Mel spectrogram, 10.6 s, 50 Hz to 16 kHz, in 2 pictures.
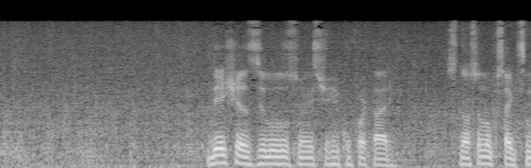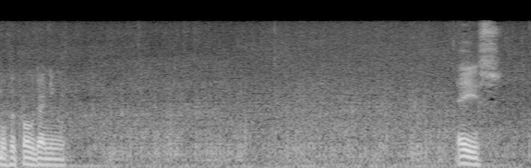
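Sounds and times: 
dense rain pouring during a thunderstorm: 0.0s - 10.6s
low rumbling undertone of thunder: 0.0s - 10.6s
speech: 2.1s - 6.1s, 9.9s - 10.4s.

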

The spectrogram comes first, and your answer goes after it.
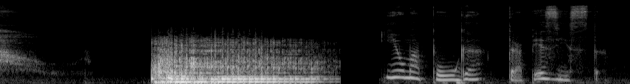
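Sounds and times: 
giant dinosaur roar sound effect: 1.5s - 3.4s
speech: 4.3s - 6.1s.

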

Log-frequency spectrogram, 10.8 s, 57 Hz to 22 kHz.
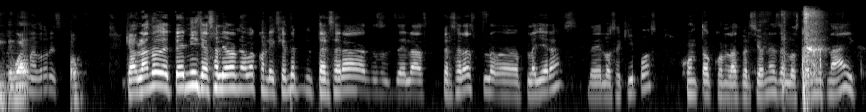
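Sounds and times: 
speech: 0.0s - 10.8s
sharp loud sneeze: 9.8s - 10.4s.

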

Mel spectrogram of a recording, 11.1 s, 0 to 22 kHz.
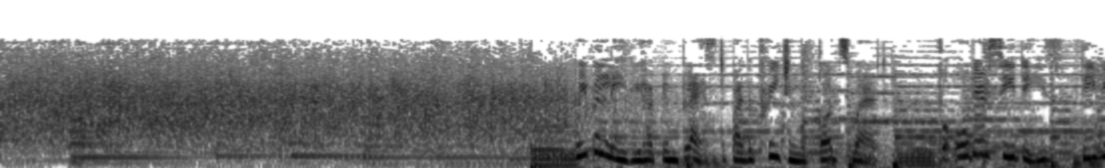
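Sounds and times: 
large audience clapping: 0.0s - 7.2s
sustained low keyboard or organ notes: 0.7s - 11.0s
speech: 5.8s - 11.0s.

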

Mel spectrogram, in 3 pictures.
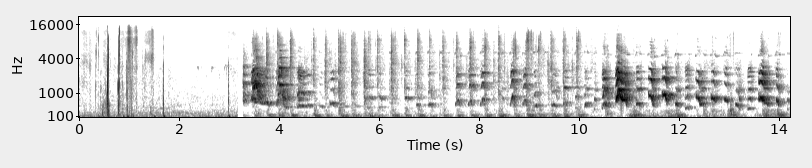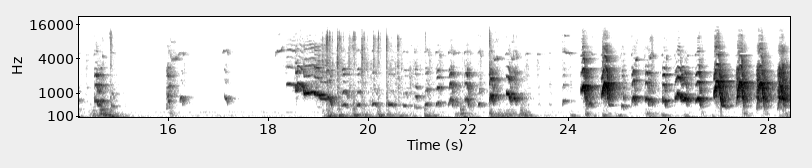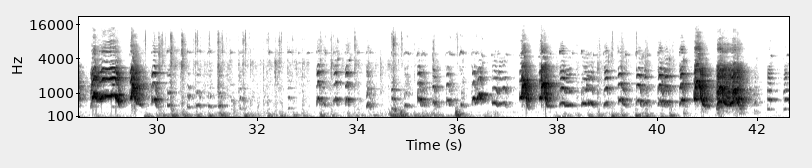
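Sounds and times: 
dogs barking: 3.3s - 15.0s, 19.0s - 23.2s, 24.2s - 42.6s.

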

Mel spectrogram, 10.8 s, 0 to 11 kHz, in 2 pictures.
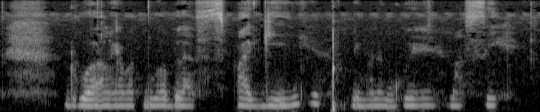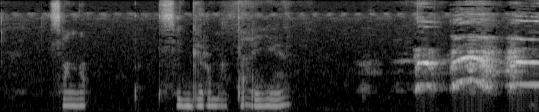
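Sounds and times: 
speech: 0.6s - 5.2s, 5.9s - 6.4s, 7.0s - 8.4s
rooster crowing: 9.0s - 10.7s.

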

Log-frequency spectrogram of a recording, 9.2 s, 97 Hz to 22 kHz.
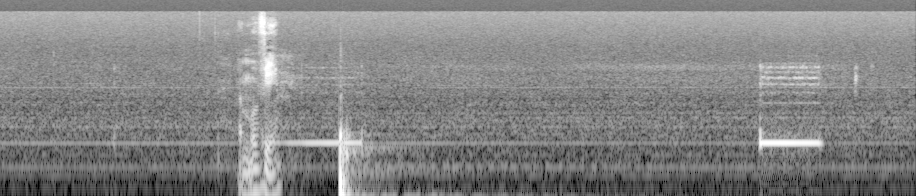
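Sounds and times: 
faint steady hum: 0.0s - 9.1s
speech: 2.4s - 3.0s
long phone ring tone: 7.6s - 8.3s.

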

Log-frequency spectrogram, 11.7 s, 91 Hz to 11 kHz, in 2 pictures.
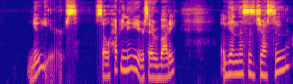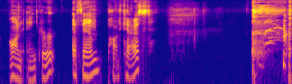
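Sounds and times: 
speech: 0.6s - 9.0s
soft breathy exhale: 9.2s - 9.9s
loud harsh raspy cough: 10.9s - 11.7s.

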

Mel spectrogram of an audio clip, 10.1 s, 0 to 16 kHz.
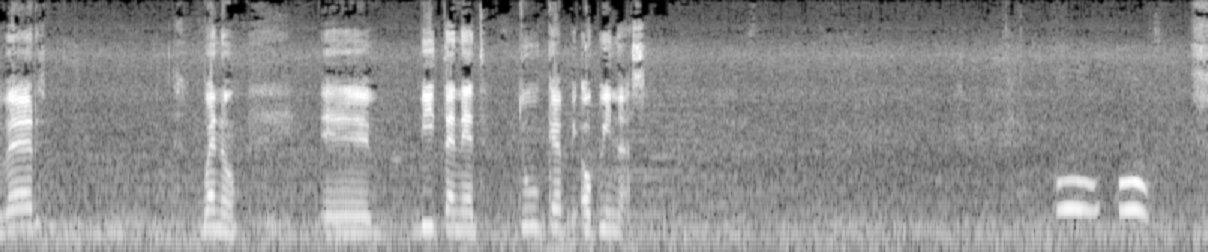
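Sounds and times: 
speech: 0.0s - 0.5s, 1.7s - 5.5s
person imitating owl hoots: 8.8s - 9.7s.

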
